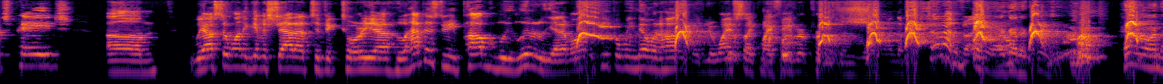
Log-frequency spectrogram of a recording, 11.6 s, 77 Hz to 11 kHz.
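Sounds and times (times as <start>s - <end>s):
speech: 0.0s - 11.6s
dogs barking at someone making a delivery: 5.8s - 11.6s.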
